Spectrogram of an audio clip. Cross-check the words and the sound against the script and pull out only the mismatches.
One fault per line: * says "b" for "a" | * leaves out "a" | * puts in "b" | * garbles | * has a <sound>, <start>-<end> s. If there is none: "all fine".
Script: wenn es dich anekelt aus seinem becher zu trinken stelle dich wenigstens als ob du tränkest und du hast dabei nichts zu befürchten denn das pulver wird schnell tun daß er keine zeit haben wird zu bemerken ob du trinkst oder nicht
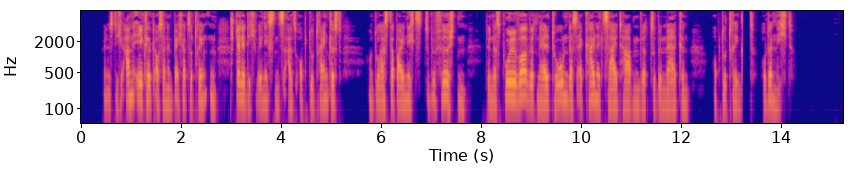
* has a dropout, 13.2-13.4 s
